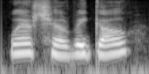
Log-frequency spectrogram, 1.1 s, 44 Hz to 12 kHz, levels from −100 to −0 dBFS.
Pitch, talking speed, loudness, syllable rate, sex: 205 Hz, 215 wpm, -15 LUFS, 5.4 syllables/s, female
